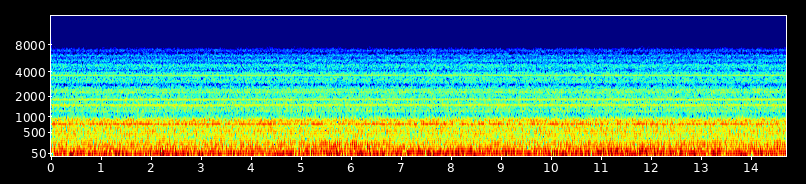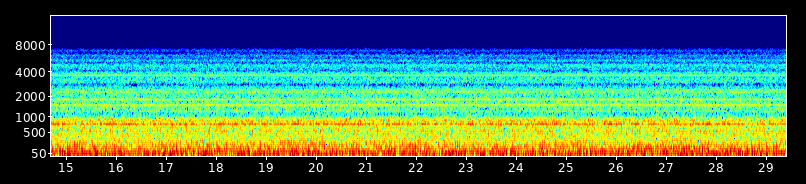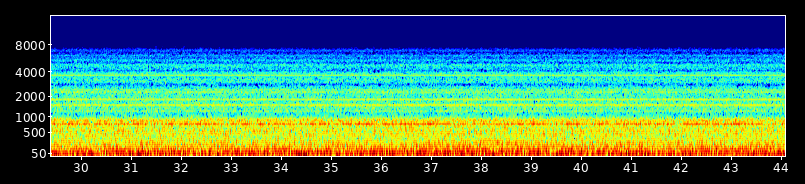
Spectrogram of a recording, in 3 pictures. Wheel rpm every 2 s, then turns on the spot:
0, 0, 0, 0, 0, 0, 0, 0, 0, 0, 0, 0, 0, 0, 0, 0, 0, 0, 0, 0, 0, 0.
none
